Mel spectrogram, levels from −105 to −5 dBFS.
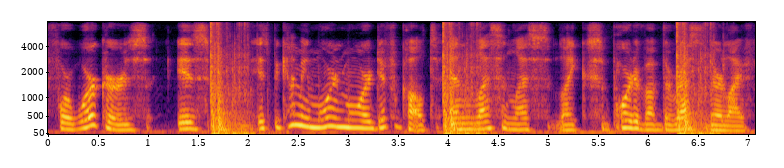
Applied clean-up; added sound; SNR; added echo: none; Slam; 7 dB; reverberation time 0.4 s.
